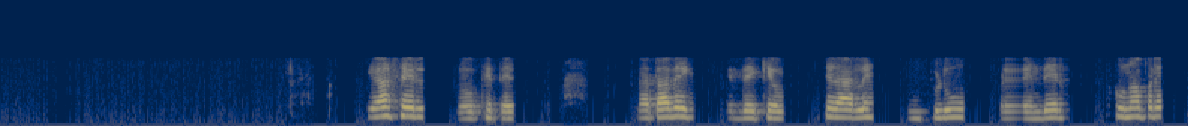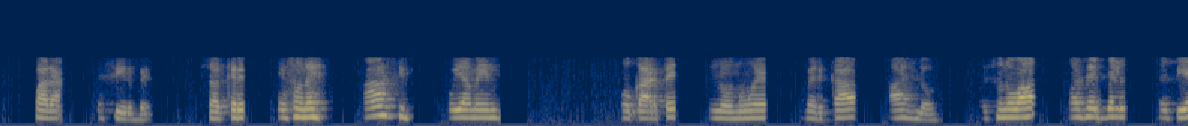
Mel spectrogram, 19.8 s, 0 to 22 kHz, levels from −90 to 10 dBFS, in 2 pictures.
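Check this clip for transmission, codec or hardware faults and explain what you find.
Two faults stand out in this speech clip, on top of the narrowband call sound, with nothing above 4 kHz, which fits a G.711 A-law link.

The first is a call audio freeze from 8.38 to 8.54 s. The likely cause is packets stalling in transit so the jitter buffer ran dry. The receiver stretched the last bit of sound into a short fading buzz or hiss for about 135 ms and never went fully silent. When the packets showed up, the speech carried on from where it stopped, so nothing's lost. Everything after just runs about 135 ms later.

The second is a jitter buffer speed-up from 12.71 to 14.44 s. The buffer was holding more audio than it wants, so the receiver trimmed tiny pitch-period slices again and again to catch up, roughly 150 ms in total. The speech plays at about 108% speed but keeps its pitch, so it sounds a touch rushed rather than chipmunky.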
